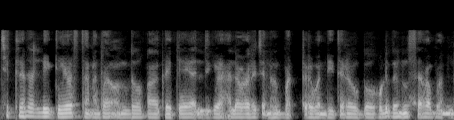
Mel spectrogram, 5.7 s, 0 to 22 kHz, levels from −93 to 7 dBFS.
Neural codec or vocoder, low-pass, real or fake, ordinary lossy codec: codec, 16 kHz, 1 kbps, FreqCodec, larger model; none; fake; none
